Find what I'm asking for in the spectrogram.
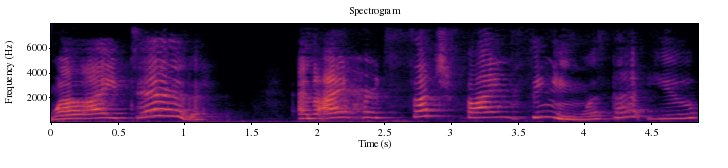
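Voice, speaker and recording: Using a put-on character voice, a woman squeaks along at an extremely high pitch and a very slow pace. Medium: puppet show.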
